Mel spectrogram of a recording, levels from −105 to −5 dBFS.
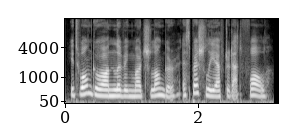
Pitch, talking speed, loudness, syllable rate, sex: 220 Hz, 205 wpm, -17 LUFS, 5.9 syllables/s, female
